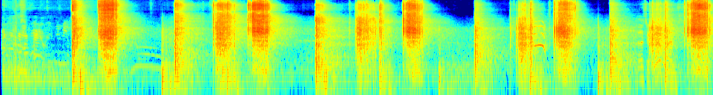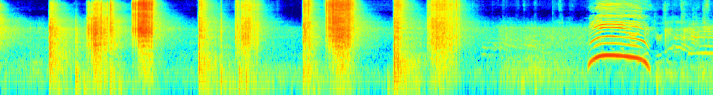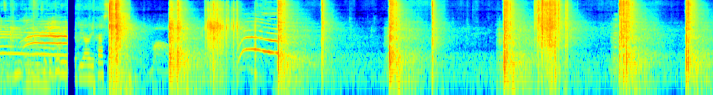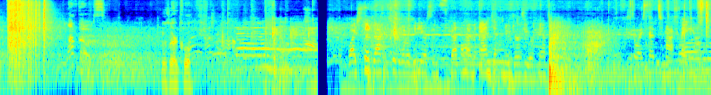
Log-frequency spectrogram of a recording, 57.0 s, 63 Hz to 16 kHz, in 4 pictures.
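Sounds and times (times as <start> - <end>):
fireworks banging and crackling: 0.0 - 49.2, 51.8 - 57.0
falling firework whistle: 10.5 - 11.4, 26.0 - 27.3, 33.1 - 34.4.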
